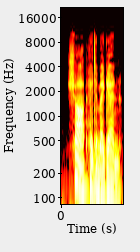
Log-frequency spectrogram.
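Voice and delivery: ordinary delivery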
